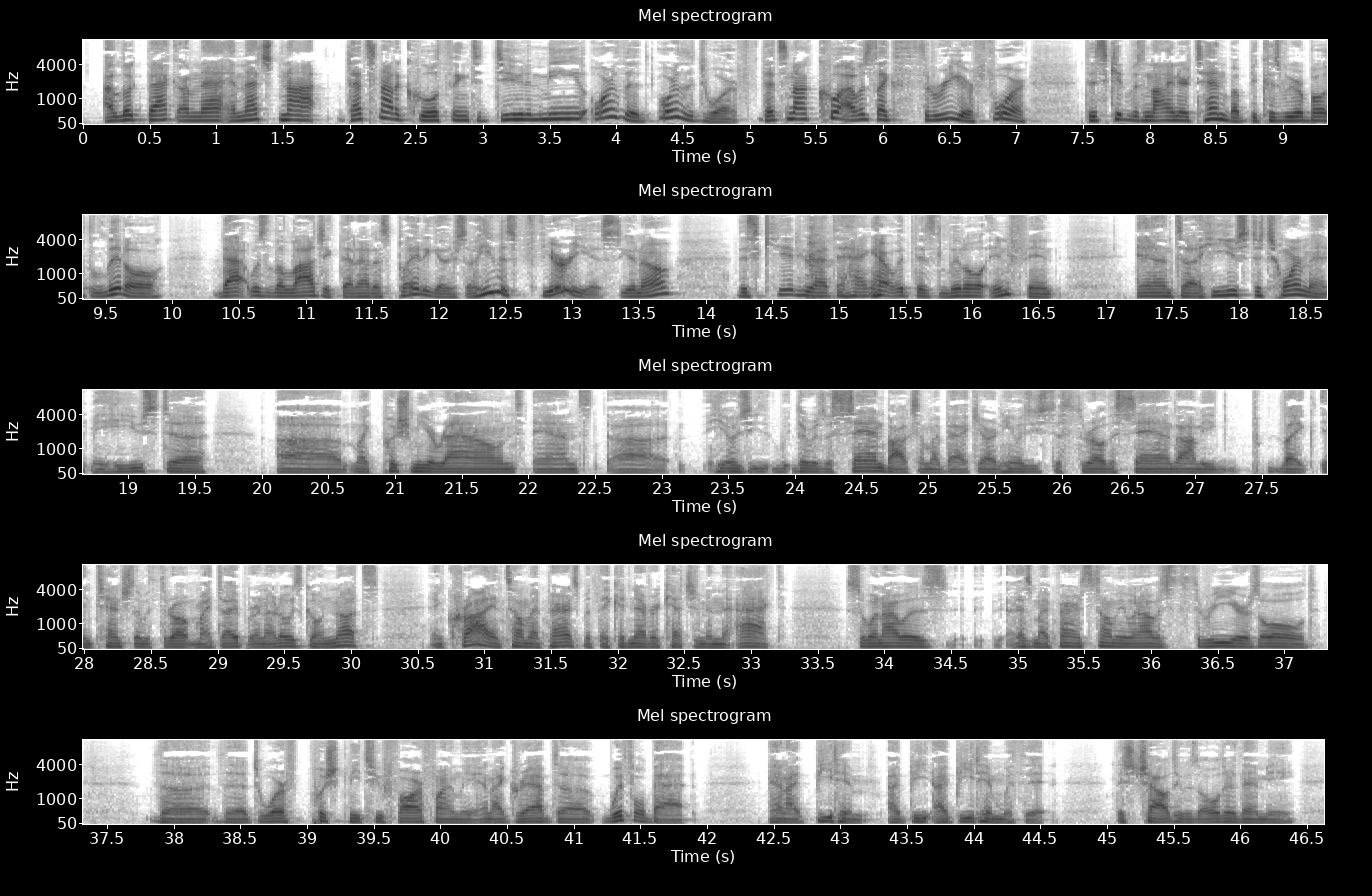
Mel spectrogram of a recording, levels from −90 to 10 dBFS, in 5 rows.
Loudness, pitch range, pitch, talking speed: -21 LUFS, 110-150 Hz, 120 Hz, 230 wpm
